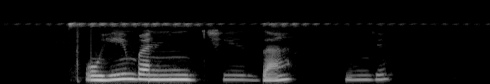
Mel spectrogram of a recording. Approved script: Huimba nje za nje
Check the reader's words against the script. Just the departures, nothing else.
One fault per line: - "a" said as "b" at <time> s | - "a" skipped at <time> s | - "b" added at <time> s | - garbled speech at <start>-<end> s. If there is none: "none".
- "nje" said as "nchi" at 1.5 s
